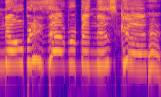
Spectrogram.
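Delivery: put-on mock screaming, pitched high. Acting out what to yell to chase a roommate out: mock screaming during sex. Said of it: "Start screaming stuff like".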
